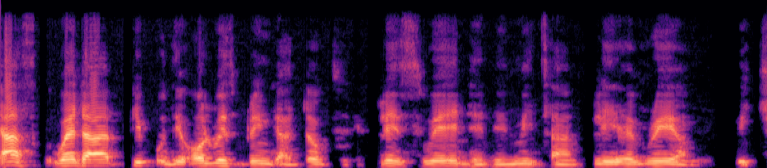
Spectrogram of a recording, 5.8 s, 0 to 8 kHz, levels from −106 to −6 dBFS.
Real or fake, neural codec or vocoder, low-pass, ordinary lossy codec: fake; vocoder, 22.05 kHz, 80 mel bands, Vocos; 7.2 kHz; none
